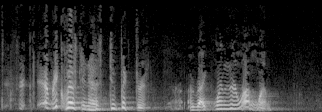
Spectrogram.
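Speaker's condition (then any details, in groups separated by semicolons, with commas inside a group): Cerebral palsy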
